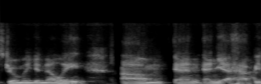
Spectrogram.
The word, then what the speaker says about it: Manganelli: You did a a good job pronouncing my name. It's Joe Miganelli.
